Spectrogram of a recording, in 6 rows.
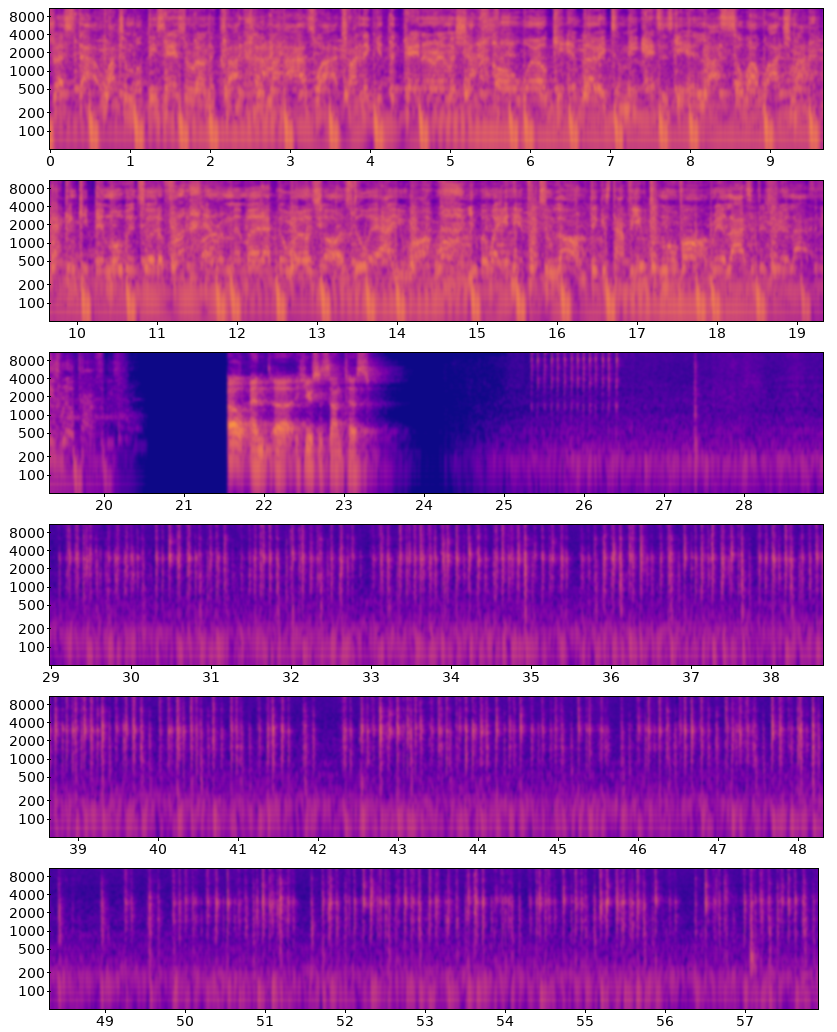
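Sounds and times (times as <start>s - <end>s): mechanical keyboard typing: 25.4s - 26.5s, 29.1s - 57.9s.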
